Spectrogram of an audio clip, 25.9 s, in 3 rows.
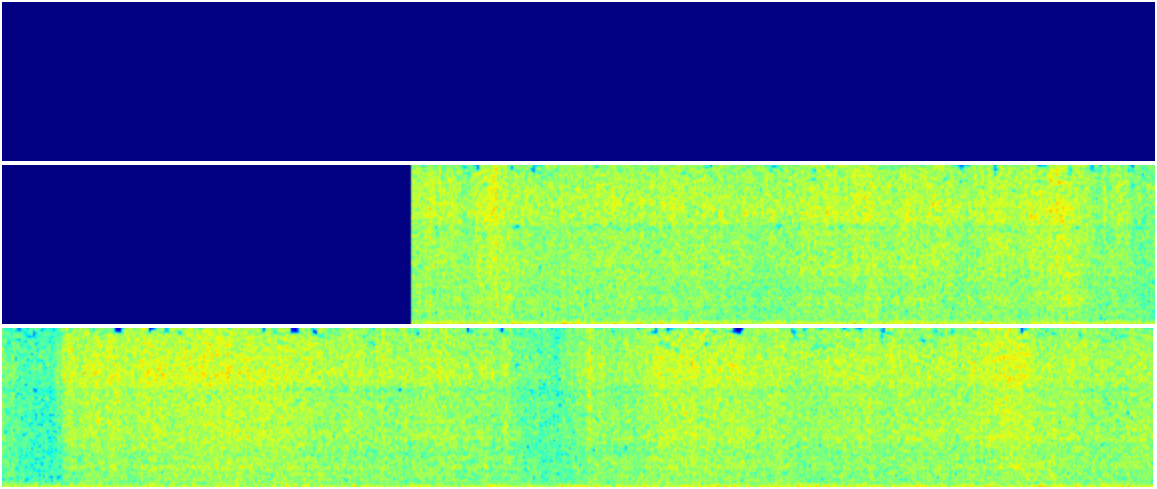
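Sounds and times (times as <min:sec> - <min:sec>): heavy rain on car roof: 0:11.7 - 0:25.9.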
